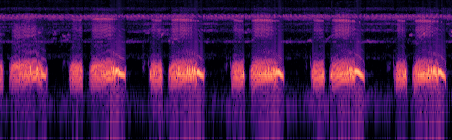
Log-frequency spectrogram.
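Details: Spotted dove decoy call for luring wild birds and drawing rivals in: low two-part coos, a short note then a longer rolling one ending in a downturn, repeated steadily about every second, with a clean, quiet background.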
